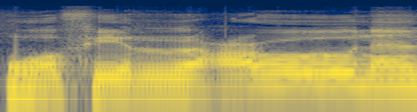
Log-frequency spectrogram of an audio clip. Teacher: را ساکن سے پہلے زیر ہے اس لیے باریک پڑا جائے گا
